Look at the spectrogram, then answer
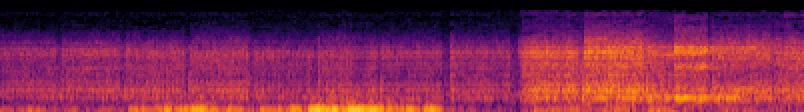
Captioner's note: static buzzing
